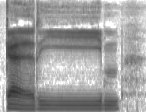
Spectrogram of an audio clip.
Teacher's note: maka huruf ro dibaca apa? Dibaca tipis, dibaca tarkik. Tipis kan huruf ro-nya.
